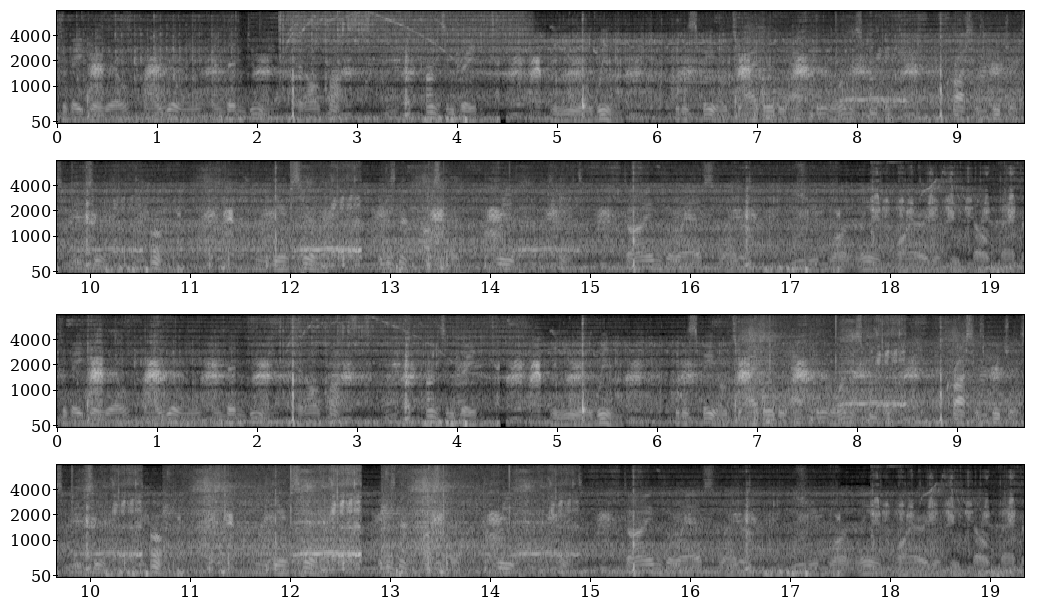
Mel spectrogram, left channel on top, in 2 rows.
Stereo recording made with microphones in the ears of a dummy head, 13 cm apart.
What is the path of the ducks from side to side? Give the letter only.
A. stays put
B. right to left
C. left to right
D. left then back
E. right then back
B.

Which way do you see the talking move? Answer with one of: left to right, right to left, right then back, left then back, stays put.
right then back.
